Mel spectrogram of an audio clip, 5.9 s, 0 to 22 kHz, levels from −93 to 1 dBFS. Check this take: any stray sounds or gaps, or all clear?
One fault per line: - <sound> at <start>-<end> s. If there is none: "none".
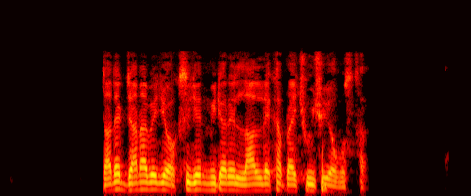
none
